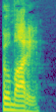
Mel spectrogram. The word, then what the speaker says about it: Promare: But is it Promare or Promare? – Promare.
